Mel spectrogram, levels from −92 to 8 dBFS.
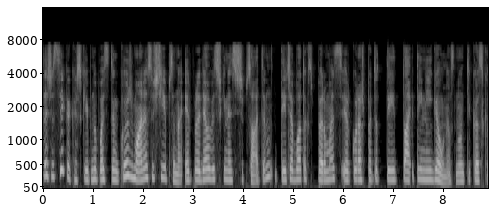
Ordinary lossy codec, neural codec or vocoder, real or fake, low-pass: AAC, 48 kbps; none; real; 7.2 kHz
